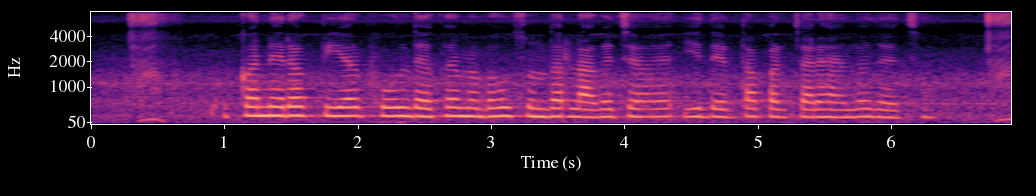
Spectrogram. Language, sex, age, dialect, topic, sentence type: Maithili, female, 18-24, Eastern / Thethi, agriculture, statement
